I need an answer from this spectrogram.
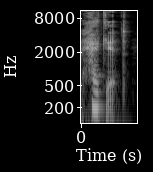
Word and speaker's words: Hecate: in the play though in shakespeare they usually pronounce it heck it i'll be honest i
